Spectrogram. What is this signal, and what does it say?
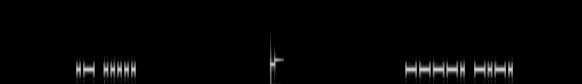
Morse code, heard as a keyed tone, about 36 wpm, 700 Hz. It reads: A5 9C
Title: Single-Letter Single-Number 35wpm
